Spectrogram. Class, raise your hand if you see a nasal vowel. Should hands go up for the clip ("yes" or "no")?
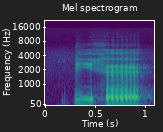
yes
